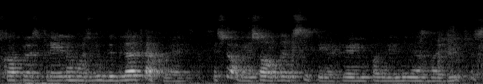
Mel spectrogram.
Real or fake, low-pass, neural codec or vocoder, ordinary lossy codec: real; 19.8 kHz; none; Opus, 32 kbps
